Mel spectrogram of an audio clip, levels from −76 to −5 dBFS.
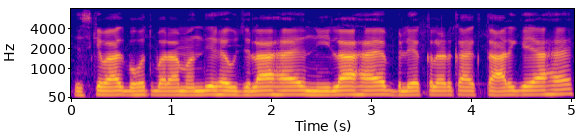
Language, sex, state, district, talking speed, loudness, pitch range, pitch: Hindi, male, Bihar, West Champaran, 200 wpm, -15 LUFS, 125-135 Hz, 130 Hz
